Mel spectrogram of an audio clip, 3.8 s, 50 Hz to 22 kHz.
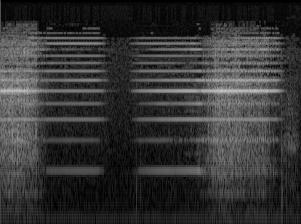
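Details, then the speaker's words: HG P407 Tamiya Bruiser clone RC pickup, Hobbywing 1080 ESC set to 1K drive frequency: thin steady high whistle near 1 kHz from motor when driven; PWM motor whine from low switching frequency. "Turn it back on. And you hear that? If you don't like that whine of the motor,"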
